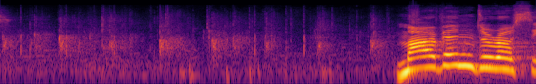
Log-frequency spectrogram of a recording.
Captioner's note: audience applauding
